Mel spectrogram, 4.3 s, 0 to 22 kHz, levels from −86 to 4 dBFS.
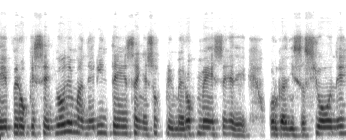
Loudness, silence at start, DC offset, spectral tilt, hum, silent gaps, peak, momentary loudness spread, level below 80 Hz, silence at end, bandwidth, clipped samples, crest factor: -18 LUFS; 0 s; under 0.1%; -4 dB/octave; none; none; -2 dBFS; 8 LU; -72 dBFS; 0 s; 8.4 kHz; under 0.1%; 16 dB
